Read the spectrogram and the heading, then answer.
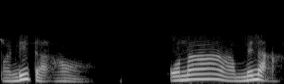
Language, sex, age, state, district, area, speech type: Santali, male, 30-45, Jharkhand, Seraikela Kharsawan, rural, conversation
